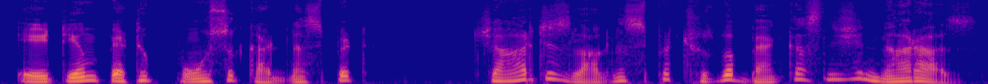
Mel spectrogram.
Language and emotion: Kashmiri, angry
